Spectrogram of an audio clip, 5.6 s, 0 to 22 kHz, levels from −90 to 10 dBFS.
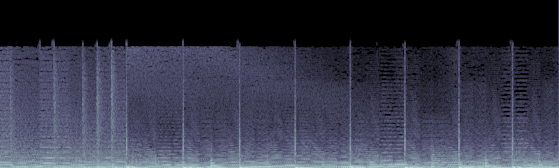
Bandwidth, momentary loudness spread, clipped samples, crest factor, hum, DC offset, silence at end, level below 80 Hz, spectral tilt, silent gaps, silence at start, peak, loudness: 16.5 kHz; 4 LU; under 0.1%; 14 dB; none; under 0.1%; 0 s; -20 dBFS; -6.5 dB/octave; none; 0 s; -2 dBFS; -18 LUFS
